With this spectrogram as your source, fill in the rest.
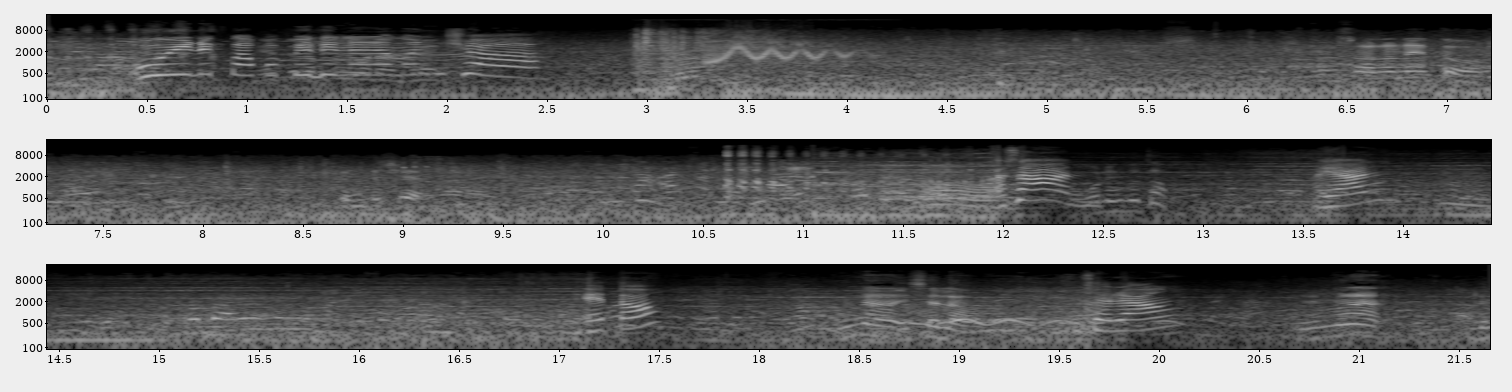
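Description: A young woman talks close by in a lively, chatty way.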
